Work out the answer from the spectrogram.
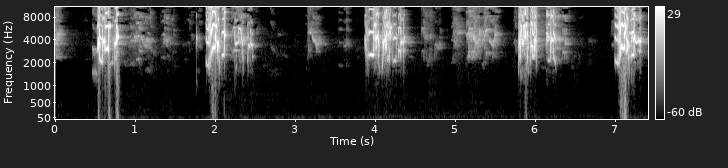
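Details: A pair of adult rosy-faced lovebirds kept as pets, red-head green opaline and white-head pallid aqua opaline, utter loud, piercing, treble chirps in bursts roughly every one to two seconds, with faint twittering between.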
